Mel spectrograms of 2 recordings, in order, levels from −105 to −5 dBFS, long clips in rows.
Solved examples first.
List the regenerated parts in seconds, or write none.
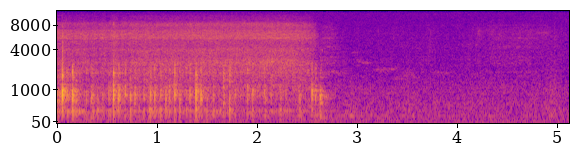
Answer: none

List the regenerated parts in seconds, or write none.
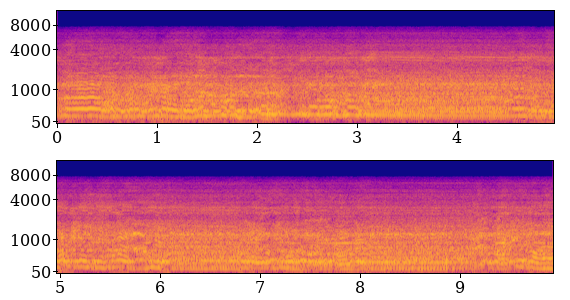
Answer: 0.0-3.2 (codec, SNAC); 4.5-6.1; 6.8-8.1; 9.1-9.9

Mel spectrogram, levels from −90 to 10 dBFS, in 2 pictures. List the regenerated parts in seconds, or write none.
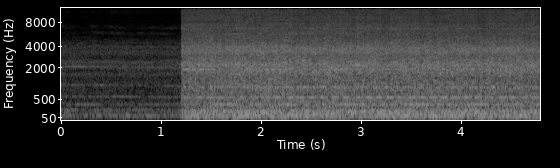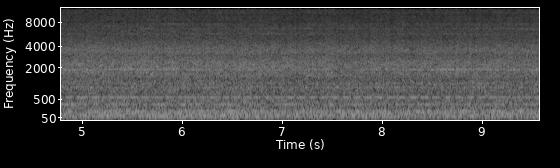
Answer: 0.0-1.7 (autoencoder, DAC-VAE); 2.3-5.0; 6.7-9.6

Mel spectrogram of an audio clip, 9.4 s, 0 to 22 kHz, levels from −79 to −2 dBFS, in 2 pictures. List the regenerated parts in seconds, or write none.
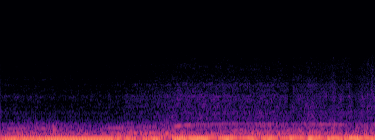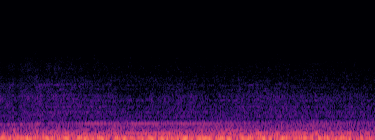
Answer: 3.6-5.3 (codec, HILCodec)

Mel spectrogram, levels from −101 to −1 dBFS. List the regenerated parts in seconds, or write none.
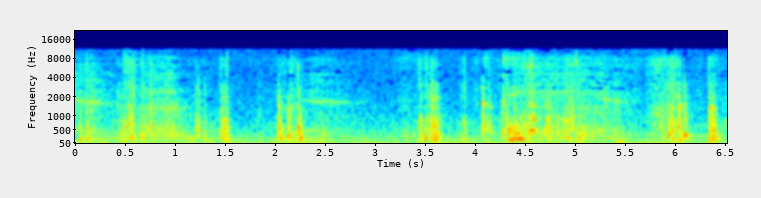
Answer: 0.0-3.6 (vocoder, BigVGAN v2); 4.4-6.5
